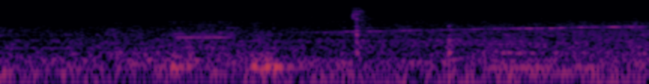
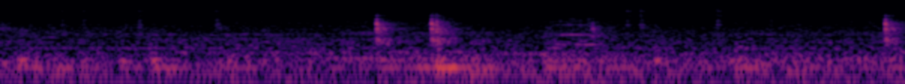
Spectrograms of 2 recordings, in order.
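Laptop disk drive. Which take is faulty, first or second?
second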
